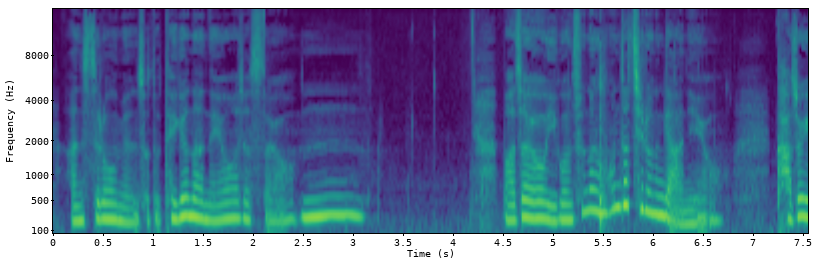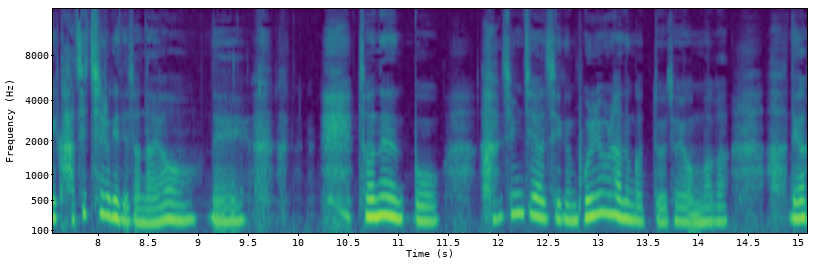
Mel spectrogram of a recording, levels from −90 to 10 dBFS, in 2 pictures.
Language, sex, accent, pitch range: Korean, female, native, 205-260 Hz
